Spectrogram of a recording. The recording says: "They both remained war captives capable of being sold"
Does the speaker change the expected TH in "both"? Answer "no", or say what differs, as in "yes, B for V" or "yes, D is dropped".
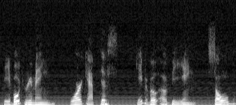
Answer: yes, T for TH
